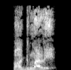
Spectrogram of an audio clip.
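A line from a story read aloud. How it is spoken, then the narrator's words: Strained, through teeth. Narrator (Russian): процедил он, напрягая мышцы живота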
